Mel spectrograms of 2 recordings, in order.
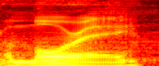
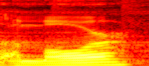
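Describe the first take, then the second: First: The final E is pronounced. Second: The final E is silent.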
